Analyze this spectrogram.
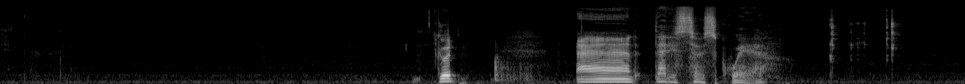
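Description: Small metal tool parts click in a man's hands.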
